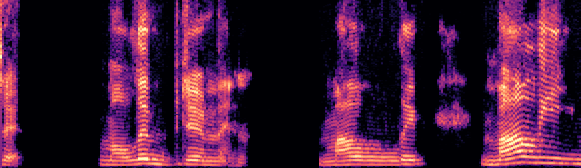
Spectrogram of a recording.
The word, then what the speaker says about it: molybdenum: One of the trace minerals that rarely gets discussed is I don't even know how to pronounce it. molybdenum moly- moly- b- denum molybdenum um So, that's m o l y b d e n u m.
